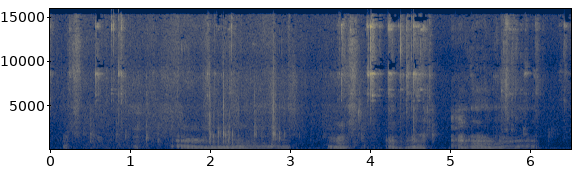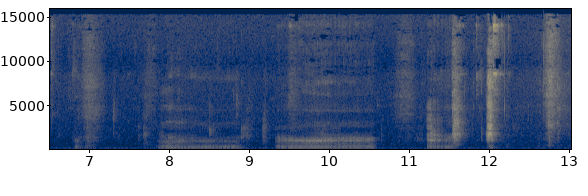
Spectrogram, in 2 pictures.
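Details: Puppies playing indoors, giving repeated rough, buzzy growls in bursts of one to two seconds with short gaps, mixed with small yips and scuffling sounds.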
